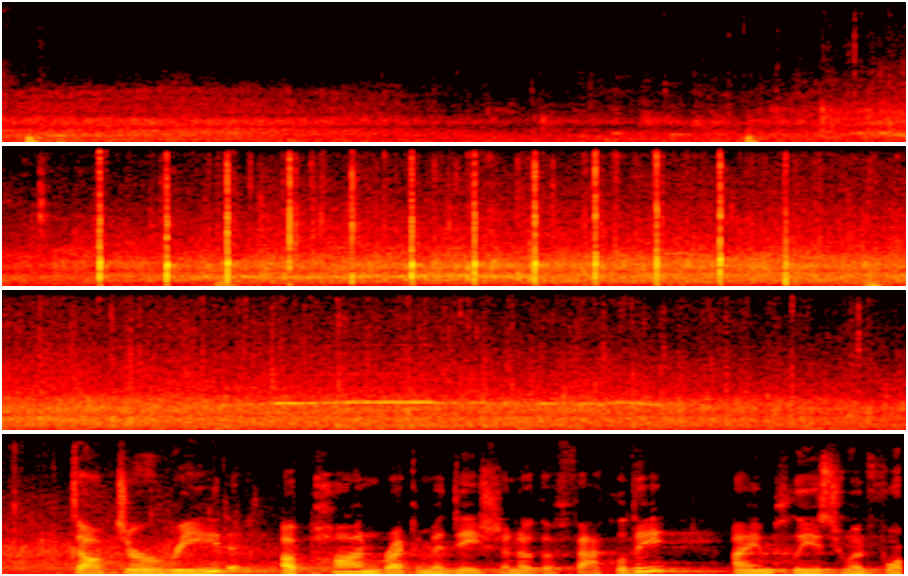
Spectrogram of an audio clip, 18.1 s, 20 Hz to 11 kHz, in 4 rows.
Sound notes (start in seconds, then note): 0.0 laughter; 3.3 applause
